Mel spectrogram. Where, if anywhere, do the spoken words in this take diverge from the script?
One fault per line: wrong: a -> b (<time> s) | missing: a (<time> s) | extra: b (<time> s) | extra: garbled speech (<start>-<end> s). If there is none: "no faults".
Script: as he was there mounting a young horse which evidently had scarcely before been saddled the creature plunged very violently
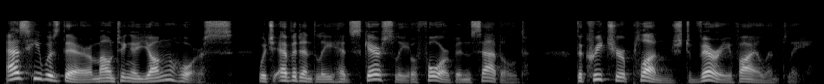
no faults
